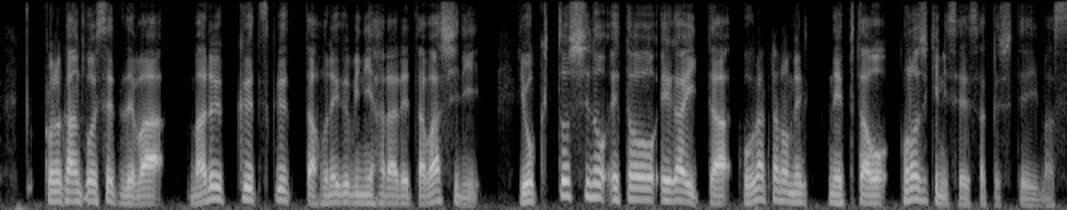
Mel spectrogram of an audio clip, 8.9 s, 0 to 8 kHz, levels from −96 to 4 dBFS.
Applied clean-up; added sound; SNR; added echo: neural diffusion model UNIVERSE++.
